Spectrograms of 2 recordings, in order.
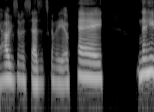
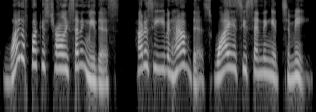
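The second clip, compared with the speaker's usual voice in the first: retold outrage, pitched higher; half-acted demand, voice climbing; angry disbelief; 7 semitones higher than usual. Josh demanding why Charlie sends him this, heated. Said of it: "he's like".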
